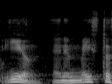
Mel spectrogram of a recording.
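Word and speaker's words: 이응: Or to be simple, it is a silent letter where you just have to pronounce the vowel it combines to.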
